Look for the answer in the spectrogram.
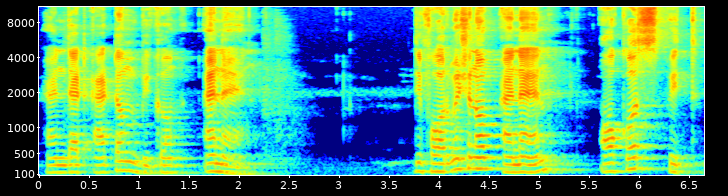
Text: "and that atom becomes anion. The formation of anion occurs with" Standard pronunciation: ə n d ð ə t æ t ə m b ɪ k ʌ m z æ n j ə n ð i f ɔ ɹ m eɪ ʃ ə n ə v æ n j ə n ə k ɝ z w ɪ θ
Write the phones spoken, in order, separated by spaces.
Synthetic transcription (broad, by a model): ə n d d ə t æ t ə m b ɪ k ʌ m æ n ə n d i f ɔ ɹ m eɪ ʃ ə n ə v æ n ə n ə k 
